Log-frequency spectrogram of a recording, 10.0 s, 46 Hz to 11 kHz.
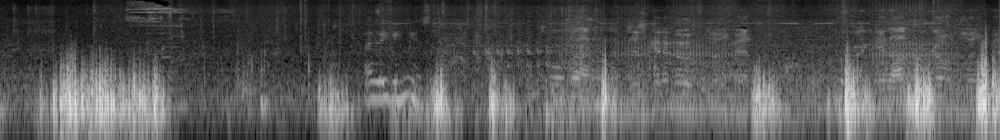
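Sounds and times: people talking in low bursts: 0:03.6 - 0:10.0.

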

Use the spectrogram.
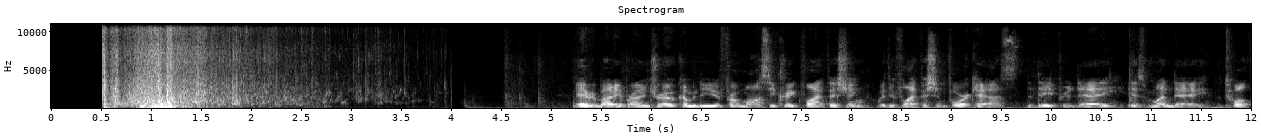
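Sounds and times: water splashing and trickling: 0:00.5 - 0:04.0.

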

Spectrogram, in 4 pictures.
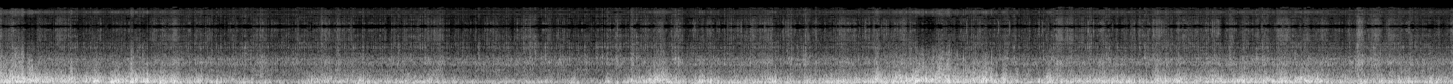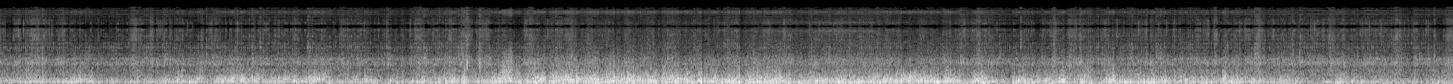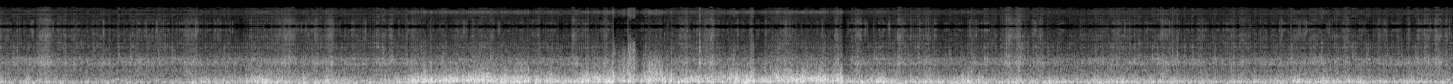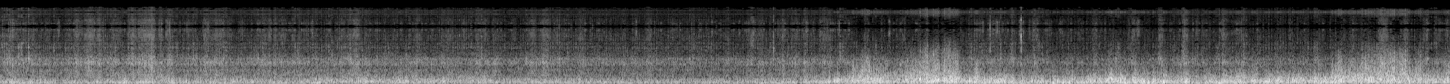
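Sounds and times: bicycle road noise: 0:00.0 - 0:58.0
wind buffeting microphone: 0:00.0 - 0:58.0.

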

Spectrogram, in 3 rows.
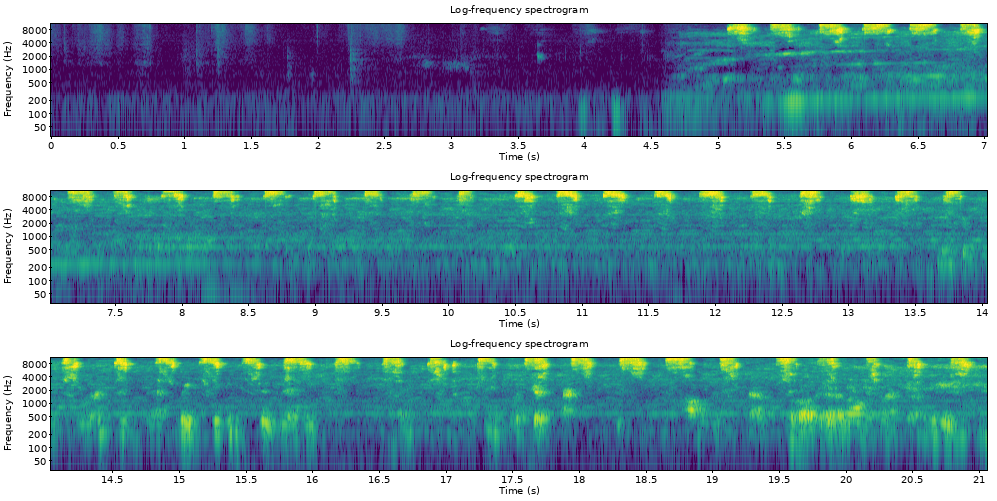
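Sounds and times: rotary handpiece whine: 0:04.7 - 0:21.0
sanding disc rasping on skin: 0:05.0 - 0:21.0.

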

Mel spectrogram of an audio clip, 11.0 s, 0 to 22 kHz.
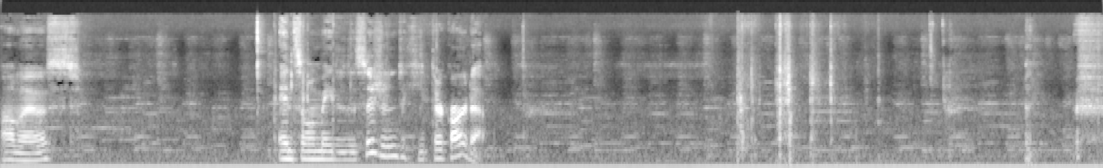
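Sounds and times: soft background music: 0:00.0 - 0:11.0
cards clicking and snapping: 0:07.4 - 0:08.4.

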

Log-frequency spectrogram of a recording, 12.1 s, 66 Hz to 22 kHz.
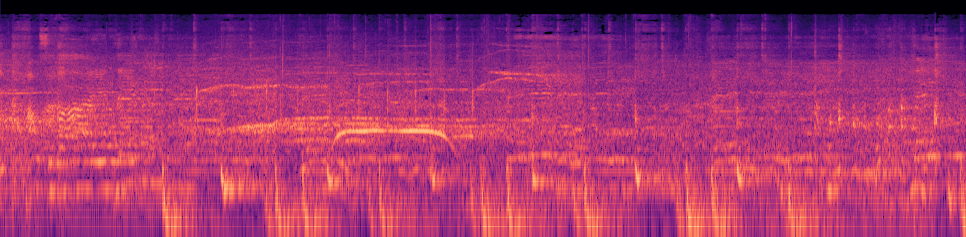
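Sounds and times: crowd cheering: 0:00.0 - 0:11.8
beatboxing: 0:00.1 - 0:12.0.

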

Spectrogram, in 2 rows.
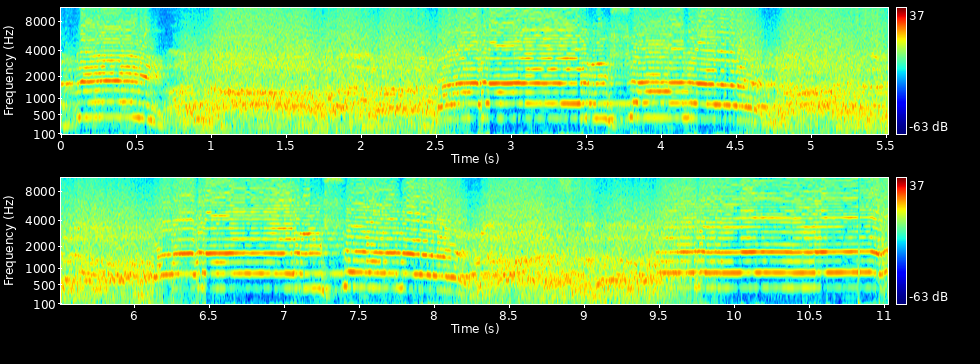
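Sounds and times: long shouted call: 0:00.2 - 0:11.0
crowd of men chanting: 0:00.6 - 0:10.0.

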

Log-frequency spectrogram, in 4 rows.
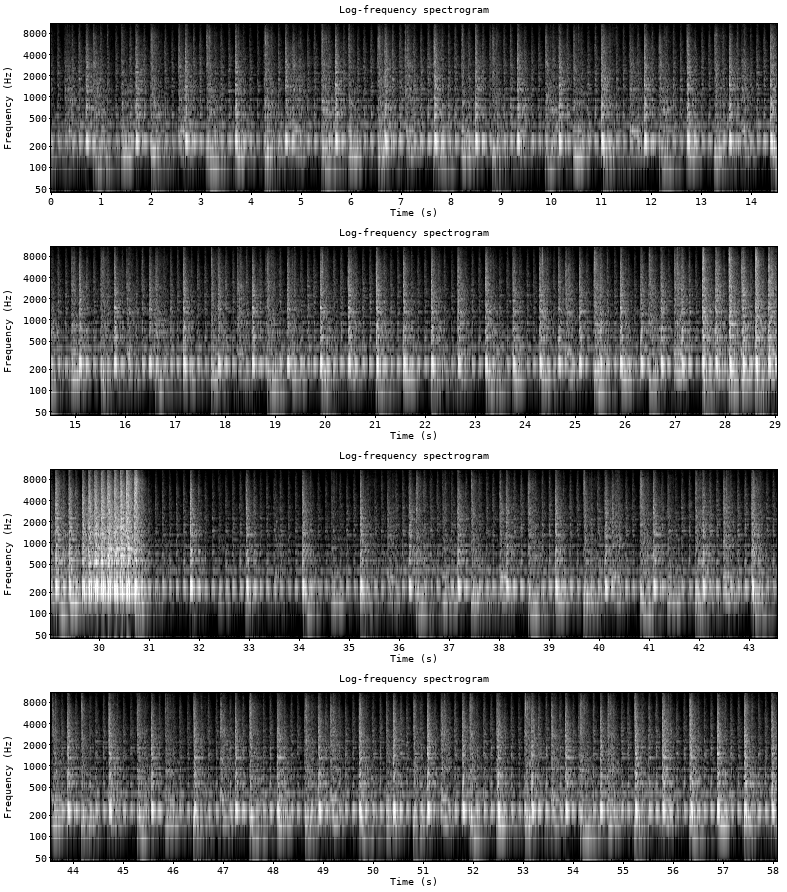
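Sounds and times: loud drum roll: 0:00.0 - 0:58.0
sticks on tuned tom-toms: 0:00.0 - 0:58.0.

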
